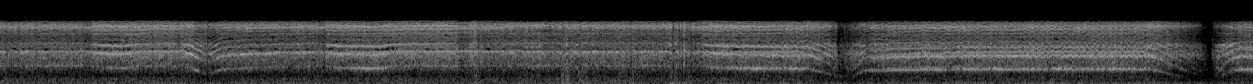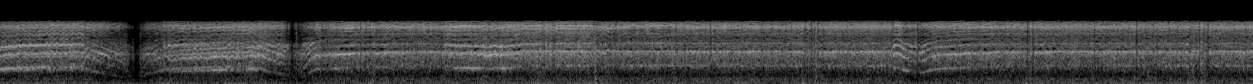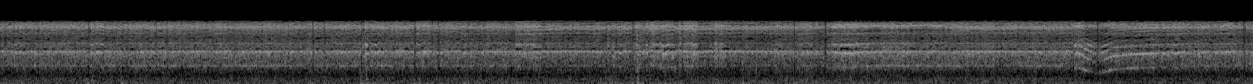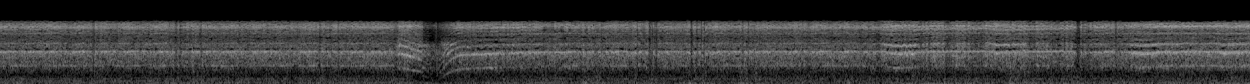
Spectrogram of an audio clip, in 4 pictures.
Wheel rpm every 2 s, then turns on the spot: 230, 200, 230, 230, 150, 200, 120, 130, 200, 230, 230, 210, 230, 230, 240, 230, 230, 230, 210, 230, 220, 180, 230, 230, 230.
none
